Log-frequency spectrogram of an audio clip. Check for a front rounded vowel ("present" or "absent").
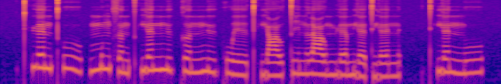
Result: present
